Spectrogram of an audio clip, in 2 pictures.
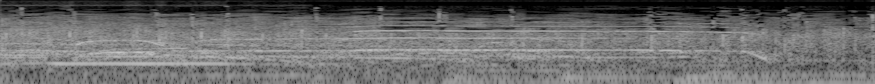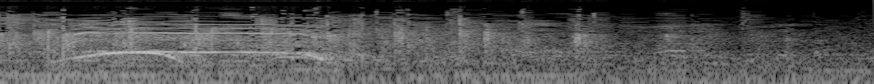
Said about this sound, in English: Give him a big, big round of applause. Come on, I want to hear you. Show him some love, people. Come on.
